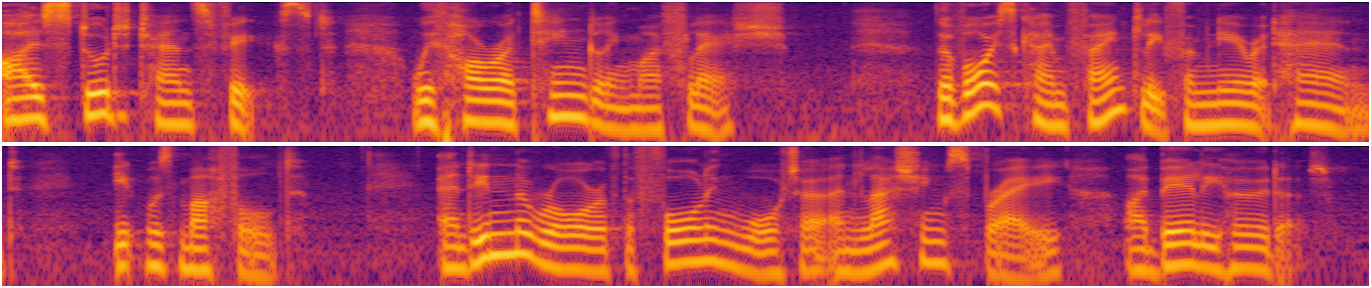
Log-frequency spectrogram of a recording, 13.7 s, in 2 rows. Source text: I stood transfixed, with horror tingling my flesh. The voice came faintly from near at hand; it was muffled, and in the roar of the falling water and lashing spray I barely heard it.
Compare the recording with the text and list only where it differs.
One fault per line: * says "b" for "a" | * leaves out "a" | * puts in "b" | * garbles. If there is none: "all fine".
all fine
